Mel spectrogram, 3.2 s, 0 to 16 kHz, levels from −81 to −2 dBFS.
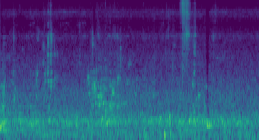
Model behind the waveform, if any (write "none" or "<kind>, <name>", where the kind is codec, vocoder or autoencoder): none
